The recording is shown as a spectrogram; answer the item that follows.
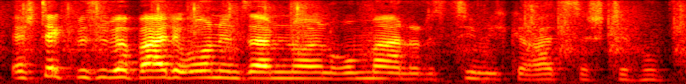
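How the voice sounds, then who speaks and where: Woman acting a subdued, quick-spoken wife, noisy recording. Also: medium pitch, fairly bright tone, natural voice. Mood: considerate, subdued. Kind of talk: 1960s German radio drama acting. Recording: noisy 1960s radio play, clicks.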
